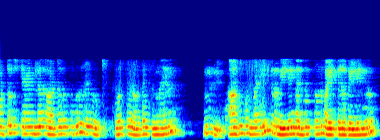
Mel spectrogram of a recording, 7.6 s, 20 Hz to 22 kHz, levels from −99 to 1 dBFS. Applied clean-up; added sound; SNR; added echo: neural mask model DeepFilterNet 3.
